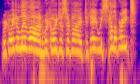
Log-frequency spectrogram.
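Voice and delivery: very high, hammed-up rallying cry; triumphant mock-heroic proclamation; Independence Day speech. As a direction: build to a rousing movie-speech climax. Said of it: "I'm gonna do the Independence Day speech".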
